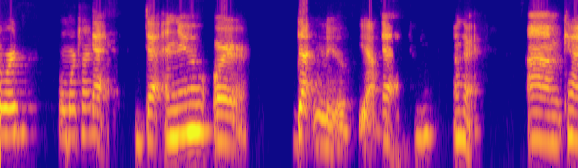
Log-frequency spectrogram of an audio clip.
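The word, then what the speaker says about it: detinue: you say the word one more time or that new yeah okay um can i have the language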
